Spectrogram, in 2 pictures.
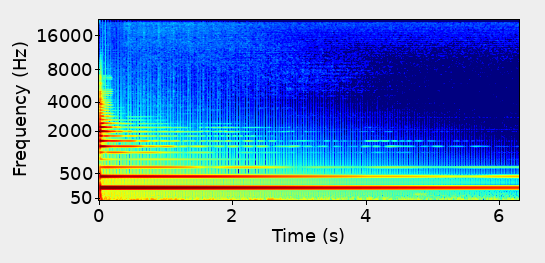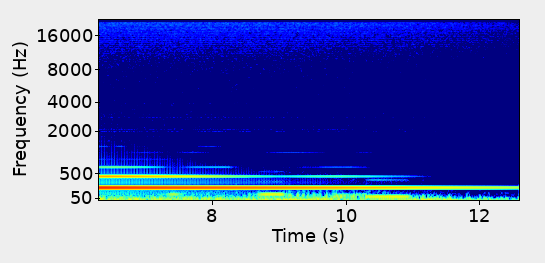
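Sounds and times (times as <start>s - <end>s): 
picked bass guitar note A3: 0.0s - 5.7s.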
